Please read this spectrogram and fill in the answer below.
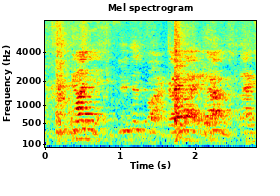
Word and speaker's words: Gange: Remember, I said Gange like lasagna. Gange.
